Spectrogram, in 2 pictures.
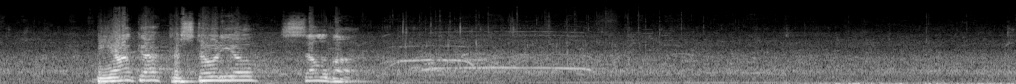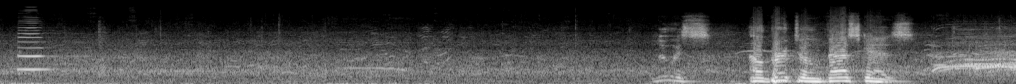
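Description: A man reads out names over a loudspeaker in a large open-air space.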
